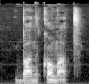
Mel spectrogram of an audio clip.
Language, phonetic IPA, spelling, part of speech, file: Polish, [bãŋˈkɔ̃mat], bankomat, noun, Pl-bankomat.ogg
